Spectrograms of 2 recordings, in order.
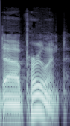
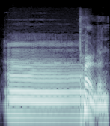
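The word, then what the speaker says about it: Pearland: You and Perland, coffee roasters.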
